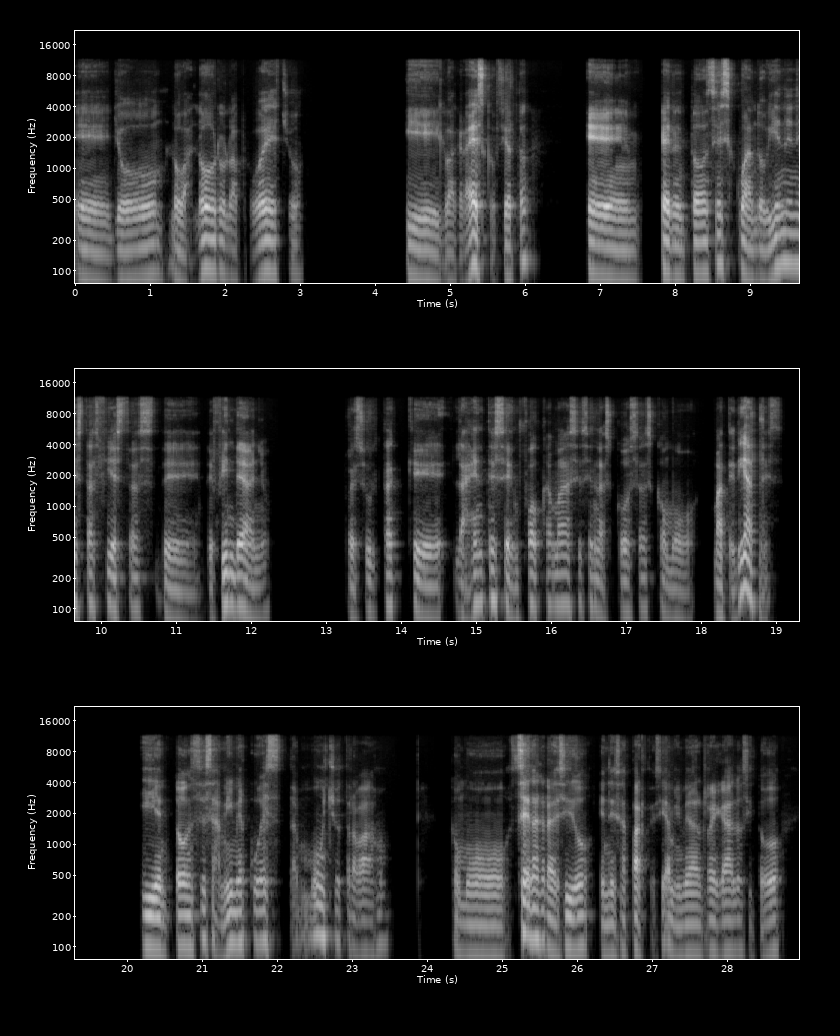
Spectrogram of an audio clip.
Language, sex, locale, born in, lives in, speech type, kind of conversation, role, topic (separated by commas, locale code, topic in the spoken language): Spanish, male, es-CO, Colombia, United States, conversation, advice, user, ¿Cómo puedo aprender a valorar y aprovechar lo que ya tengo?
